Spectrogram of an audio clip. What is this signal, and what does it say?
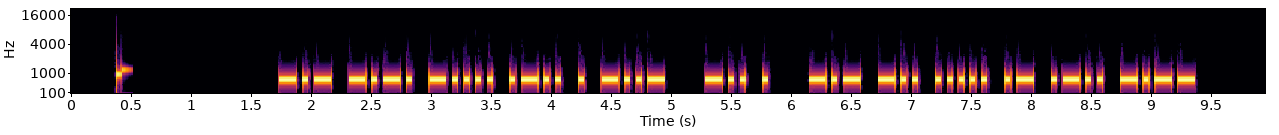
Morse code, heard as a keyed tone, about 25 wpm, 700 Hz. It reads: KC6LEX DE KD5ALY
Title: USA Callsign DE Callsign 25wpm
